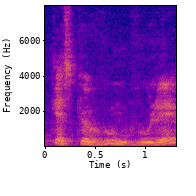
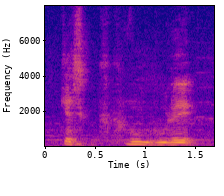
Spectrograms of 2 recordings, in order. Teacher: Le E du Q ne se prononce pas. Vous me voulez, le E de M ne se prononce pas.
